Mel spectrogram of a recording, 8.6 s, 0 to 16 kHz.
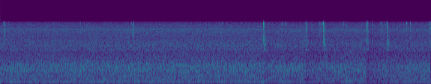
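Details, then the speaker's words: Brand-new Seagate Barracuda 1 TB hard drive: a steady hum with sharp, irregular clicks under one per second, busier toward the end. The drive is loud and doesn't sound normal; the cause is unknown. "But you really do get an indication of how loud this drive is, and it doesn't sound normal to me."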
